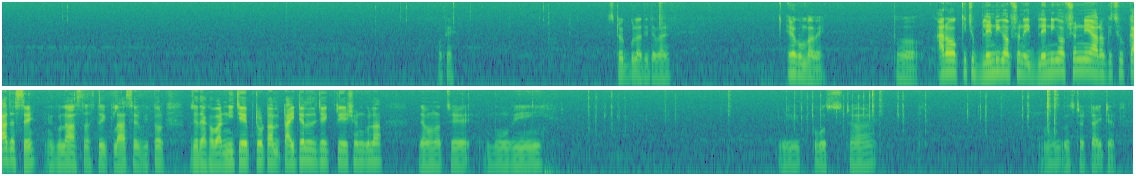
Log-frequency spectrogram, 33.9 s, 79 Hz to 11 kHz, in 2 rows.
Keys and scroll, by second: 7.2 ctrl+space, 8.5 ctrl+space, 25.7-27.8 typing, 28.8-32.7 typing.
